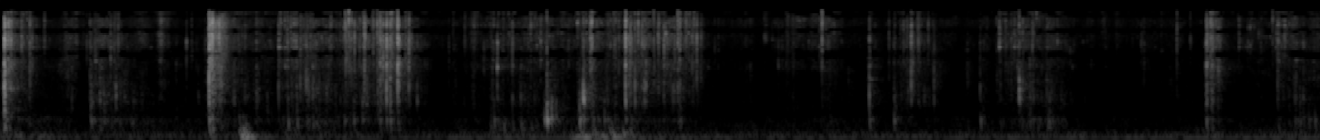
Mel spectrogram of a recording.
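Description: Both bare hands squeeze, crush and rub broken, solid, dry white magnesium carbonate gym chalk blocks and loose powder in a dark bowl. Dry, bright crunches and crumbling crackles come in irregular bursts over a low rumble. The chalk pieces crumble into powder.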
